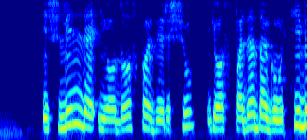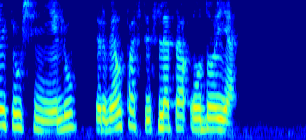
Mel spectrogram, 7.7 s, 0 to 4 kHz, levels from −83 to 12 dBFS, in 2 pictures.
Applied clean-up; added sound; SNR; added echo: none; none; none; none.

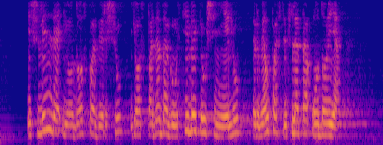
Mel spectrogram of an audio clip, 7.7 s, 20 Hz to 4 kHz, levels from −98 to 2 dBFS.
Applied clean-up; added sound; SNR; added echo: none; none; none; reverberation time 0.6 s.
